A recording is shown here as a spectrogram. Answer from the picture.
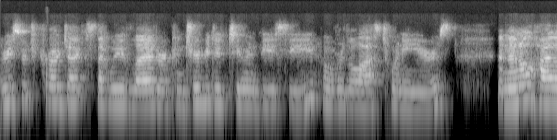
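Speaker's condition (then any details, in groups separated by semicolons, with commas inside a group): No condition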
